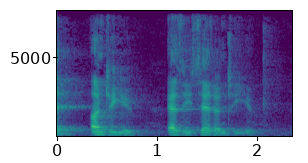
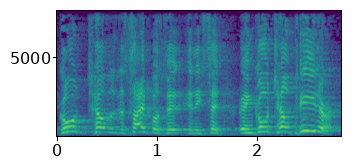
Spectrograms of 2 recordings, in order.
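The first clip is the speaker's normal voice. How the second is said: higher and louder towards Peter; rising excitement; 8 semitones higher, 5 dB louder than usual. Acted. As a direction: build up to the name Peter. Peter hears his name called.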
